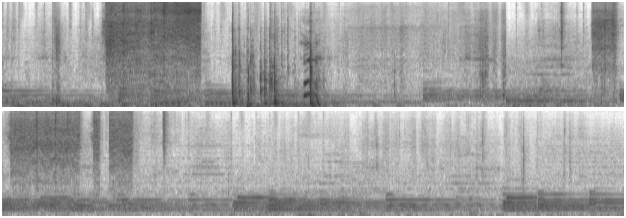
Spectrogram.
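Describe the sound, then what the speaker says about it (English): Brake cleaner sprayed onto an Oldsmobile car part in two loud hissing bursts, one early and one in the middle, over a steady tonal background. "I think I'm gonna try to get all that stuff out with brake clean."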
